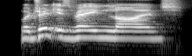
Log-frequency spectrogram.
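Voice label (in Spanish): Voice Acting es F, Spanish, female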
